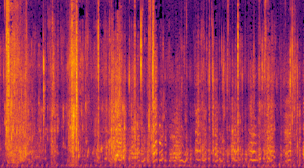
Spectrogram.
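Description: Seawater sloshing and gurgling against the side of a small wooden outrigger boat, in irregular bubbly bursts with a few sharper splashes.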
